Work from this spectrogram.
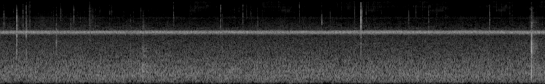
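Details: Outdoors by a crackling campfire and flowing river, bell crickets keep up a sustained, even, high-pitched ring, with frequent sharp wood pops punctuating the steady rushing water.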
